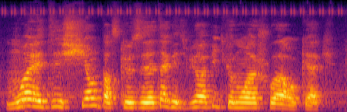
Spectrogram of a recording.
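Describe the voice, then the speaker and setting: A man's voice: on the high side, lively intonation, quick pace, darkish tone. A man giving casual, blunt game commentary and advice to a player, with crude slang. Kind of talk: casual let's play commentary. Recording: light background noise.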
